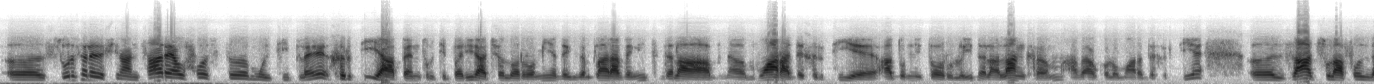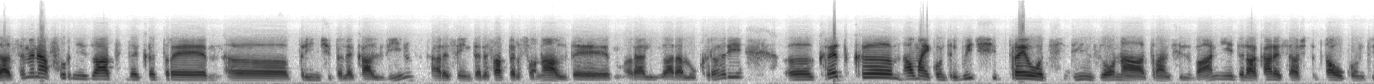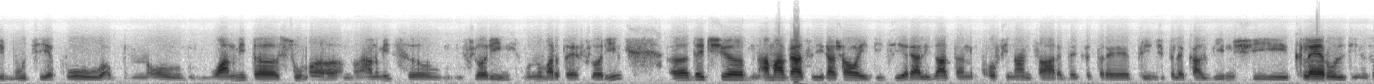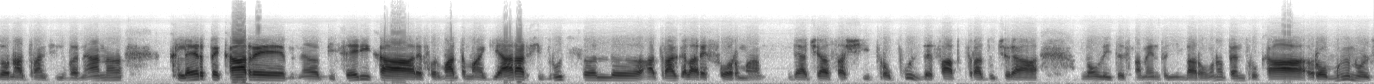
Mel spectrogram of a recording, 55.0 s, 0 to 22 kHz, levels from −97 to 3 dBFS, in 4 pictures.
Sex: male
